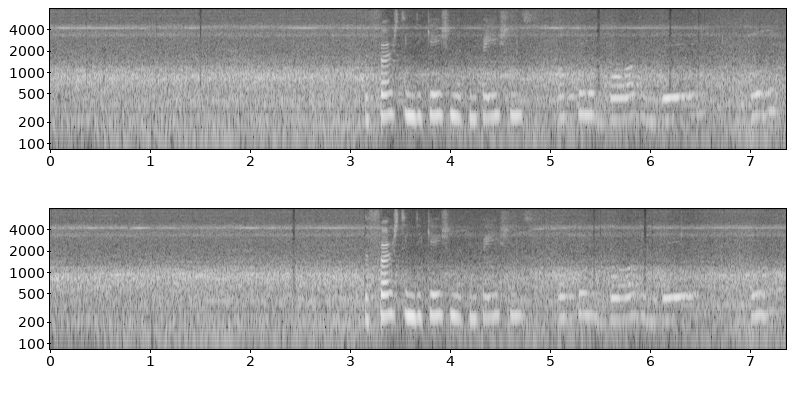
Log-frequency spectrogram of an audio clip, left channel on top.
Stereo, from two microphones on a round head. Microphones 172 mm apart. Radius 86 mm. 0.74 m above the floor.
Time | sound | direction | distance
3.1 | a woman speaking | 25° right (ahead or behind) | 0.7 m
